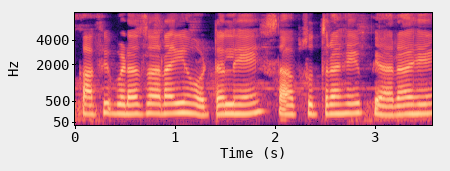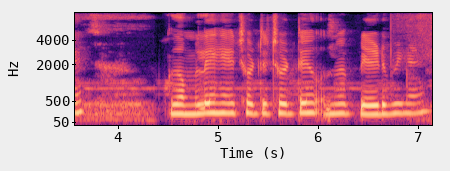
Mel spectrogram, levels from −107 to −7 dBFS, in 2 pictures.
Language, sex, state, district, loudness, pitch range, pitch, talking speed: Hindi, female, Rajasthan, Jaipur, -19 LUFS, 205-225 Hz, 215 Hz, 160 wpm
